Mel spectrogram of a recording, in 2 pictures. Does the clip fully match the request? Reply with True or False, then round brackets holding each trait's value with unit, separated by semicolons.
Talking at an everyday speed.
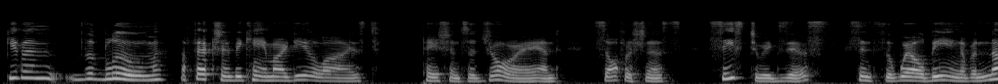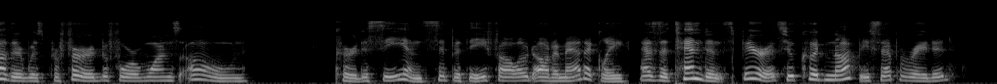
False (115 wpm)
